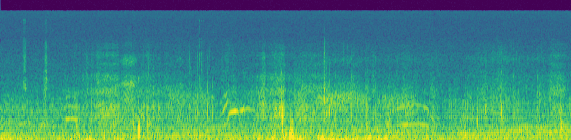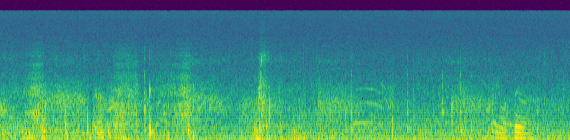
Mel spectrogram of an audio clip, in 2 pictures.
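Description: Outdoor pond ambience: a steady low rumble of wind on the microphone, with short animal calls scattered throughout. A few sharp knocks and clicks from the fishing gear, the loudest about two seconds in and again near twelve seconds, come as a baitcasting rod is cast and retrieved.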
